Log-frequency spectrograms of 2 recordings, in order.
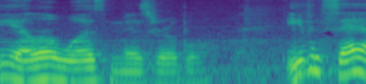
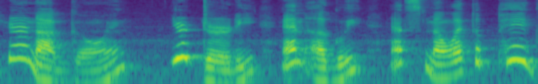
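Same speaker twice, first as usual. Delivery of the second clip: mocking insult; 5 semitones higher, 4 dB louder than usual. A narrator's reading. Stepsister pony insults Poniella.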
